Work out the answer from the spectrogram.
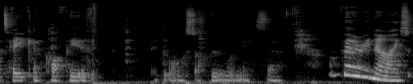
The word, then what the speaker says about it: Pippi Longstocking: Me and my family have always pronounced it Pippi Langstocking, but I think people around here would know it's Pippi Longstocking. Don't ask me why it's been Langstocking. I don't know if it's the German pronunciation or what.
